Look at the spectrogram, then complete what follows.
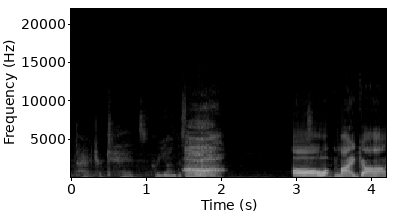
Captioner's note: Trixie puffs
